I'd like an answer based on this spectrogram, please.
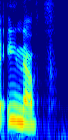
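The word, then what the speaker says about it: enough: एक और एग्जांपल है इनफ इनफ में भी ओ यू के साथ आया हुआ है इसलिए इनफ में भी ओ साइलेंट हो जाएगा ओ का उच्चारण हम नहीं करेंगे इनफ का मतलब होता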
